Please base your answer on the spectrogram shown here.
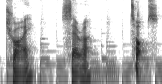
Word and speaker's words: triceratops: do we have with us today triceratops try sarah tops can you say it with me try sarah tops let's learn all about triceratops triceratops was found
